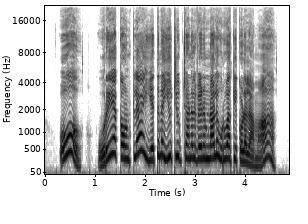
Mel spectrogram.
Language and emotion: Tamil, surprised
